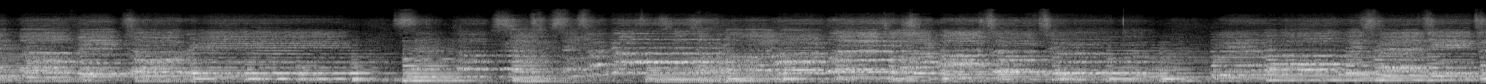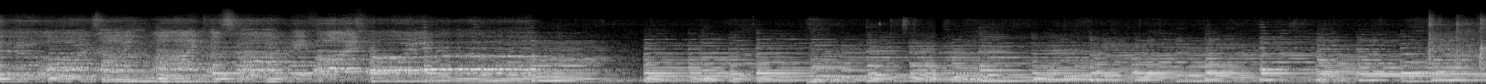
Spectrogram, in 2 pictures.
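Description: Mixed youth choir of boys and girls singing together, with a brief pause about two-thirds of the way through.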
